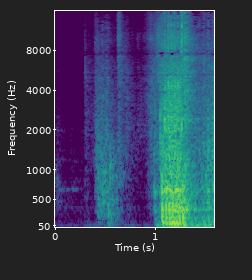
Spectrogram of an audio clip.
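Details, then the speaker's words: 3D-printed two-stroke engine: silence, a weak catch, then one short rasping burst of firing that fades without running on. Compression and spark are still present, but something seems broken inside and it is getting worse. "oh yep it fired she fired but it still seems to be getting enough compression to run so see if they're still getting spark"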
